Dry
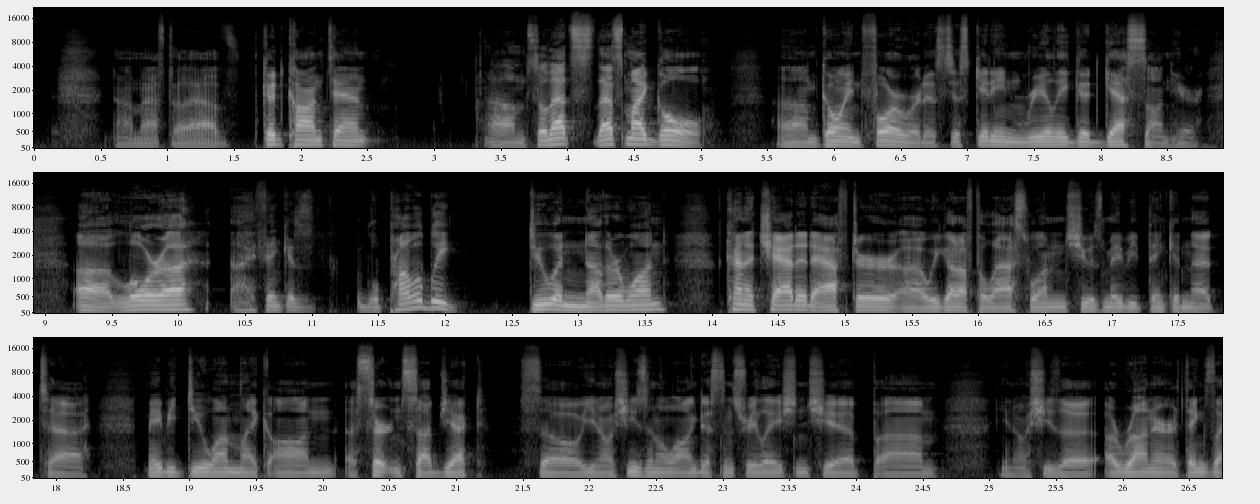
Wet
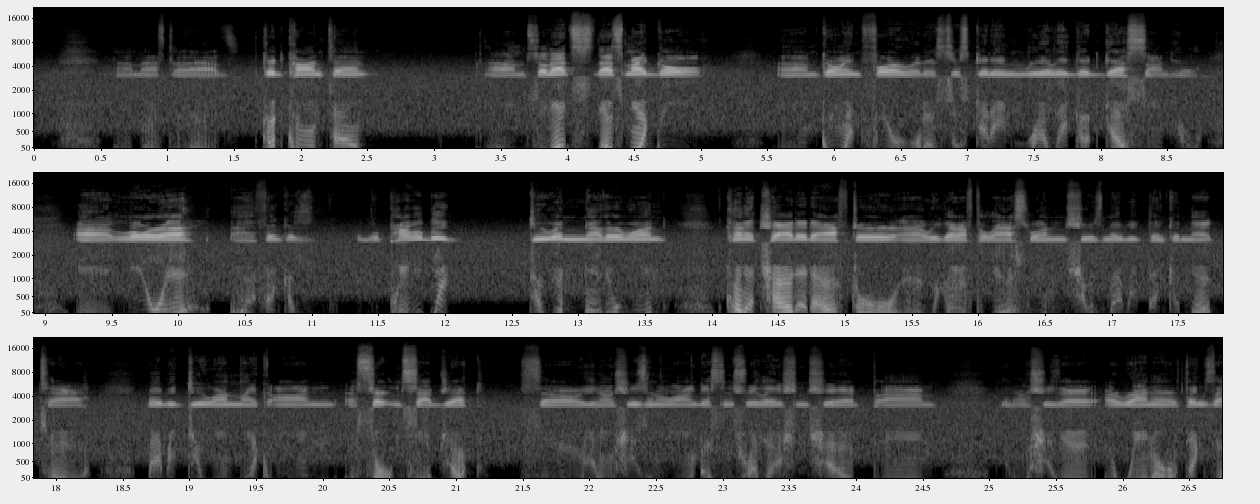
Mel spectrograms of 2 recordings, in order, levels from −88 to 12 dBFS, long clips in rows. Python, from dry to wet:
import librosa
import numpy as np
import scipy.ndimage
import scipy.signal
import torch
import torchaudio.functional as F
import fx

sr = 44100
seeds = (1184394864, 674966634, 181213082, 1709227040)

y = fx.band_shuffle(x, sr, order='2413')
y = fx.dmg_noise_band(y, sr, seeds[0], low_hz=540.0, high_hz=3300.0, level_db=-51.0)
